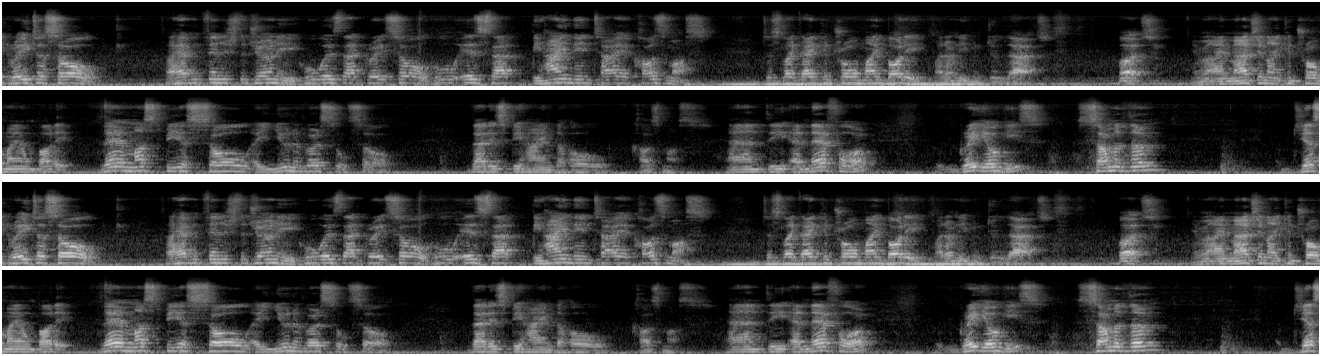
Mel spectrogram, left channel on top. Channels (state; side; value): normal; both; correlation 0.65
